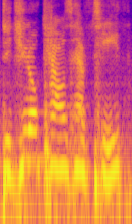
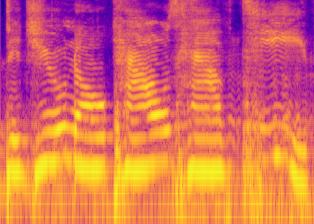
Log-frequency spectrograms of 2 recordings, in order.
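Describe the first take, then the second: First: The question is said at a quicker pace. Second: The question is said at a slower pace.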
